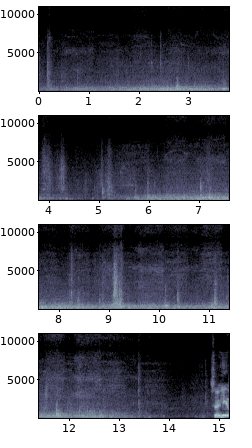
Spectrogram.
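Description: A model locomotive rumbles along its rails.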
